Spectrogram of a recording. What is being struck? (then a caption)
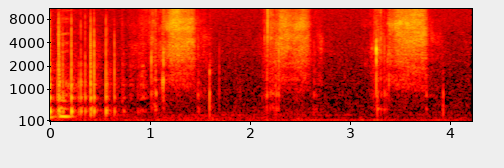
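Fabric-covered hardcover notebook. Fingernails scratch and rub a textured fabric-covered hardcover notebook, opening with a burst of quick, dry scratching taps. Three soft, bright, hissy rubbing swells follow, each fading out before the next begins.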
